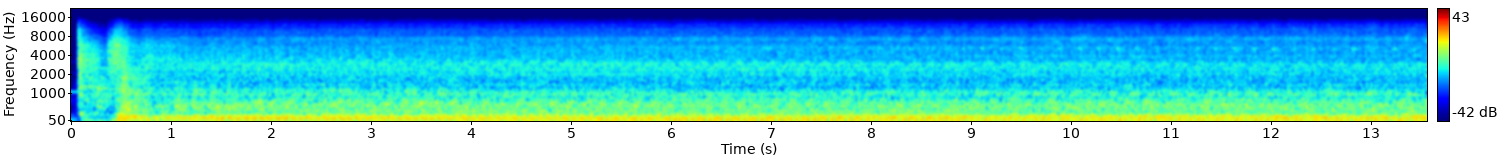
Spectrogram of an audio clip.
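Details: 4x4 Blazer with swapped small-block Chevy V8, freshly fitted exhaust replacing open headers: fires instantly and settles into a loud, steady, deep rumbling idle with no knocks or misses; runs healthy.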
